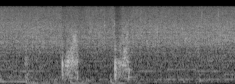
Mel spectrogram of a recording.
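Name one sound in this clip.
A knife scrapes food off a board into a pan.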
